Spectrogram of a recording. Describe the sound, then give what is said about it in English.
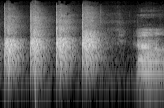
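Four loud hand claps in a steady, even rhythm, each with a short ringing tail, applauding the Golden State Warriors' NBA title win, followed by a voice starting to speak. “You know, clap it up for them.”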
